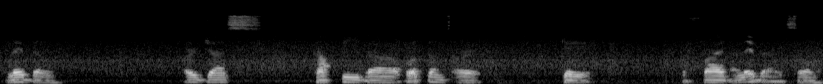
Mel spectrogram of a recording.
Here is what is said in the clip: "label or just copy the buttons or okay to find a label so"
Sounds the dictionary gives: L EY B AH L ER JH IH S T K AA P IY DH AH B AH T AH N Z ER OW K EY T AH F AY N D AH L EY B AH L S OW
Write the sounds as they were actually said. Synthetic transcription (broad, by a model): L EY B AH L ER JH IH S K AA P IY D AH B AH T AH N S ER OW K EY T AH F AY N AH L EY B AH L S OW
